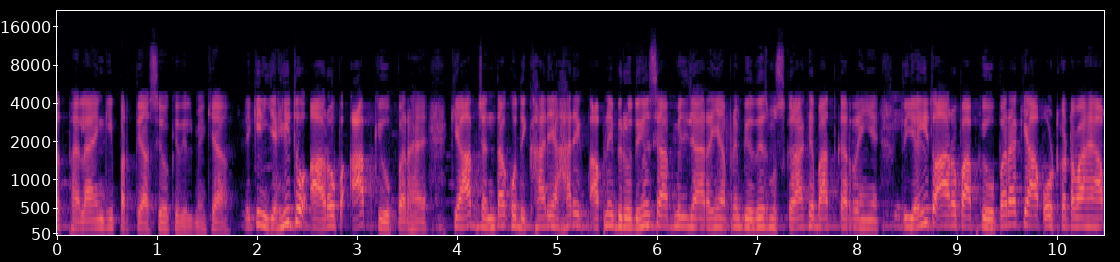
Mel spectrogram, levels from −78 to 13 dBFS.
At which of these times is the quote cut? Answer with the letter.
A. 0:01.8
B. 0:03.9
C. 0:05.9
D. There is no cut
A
